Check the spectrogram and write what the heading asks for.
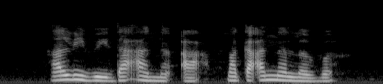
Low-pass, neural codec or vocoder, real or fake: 7.2 kHz; none; real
